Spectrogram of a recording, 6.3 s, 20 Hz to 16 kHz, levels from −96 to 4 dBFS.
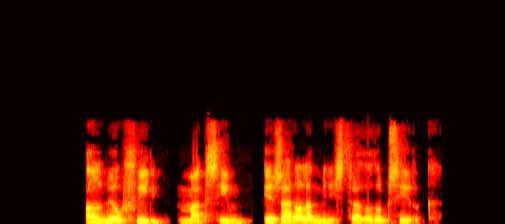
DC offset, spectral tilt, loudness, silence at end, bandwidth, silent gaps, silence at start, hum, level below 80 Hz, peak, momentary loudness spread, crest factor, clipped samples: under 0.1%; -5 dB/octave; -18 LUFS; 0.9 s; 7.8 kHz; 2.13-2.21 s, 3.16-3.29 s; 1.05 s; none; -58 dBFS; -2 dBFS; 12 LU; 18 dB; under 0.1%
